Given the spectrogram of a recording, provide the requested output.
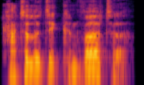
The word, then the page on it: catalytic converter: British English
